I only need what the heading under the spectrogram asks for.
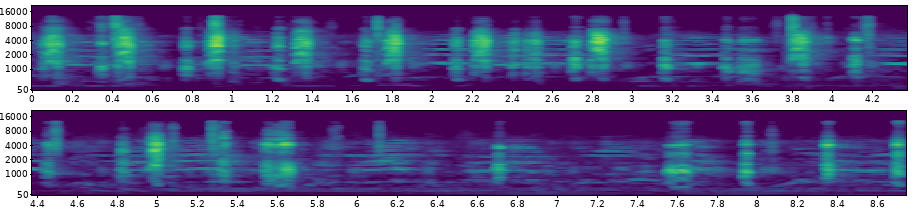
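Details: Chukar partridges offered for sale in Qabodiyon district, Tajikistan, giving a rapid, irregular series of harsh, clucking chuck notes with strong harmonics, several overlapping and no background noise.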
